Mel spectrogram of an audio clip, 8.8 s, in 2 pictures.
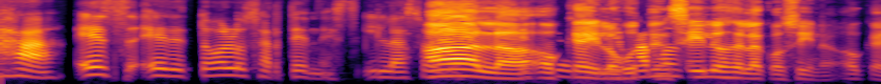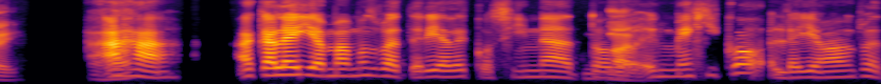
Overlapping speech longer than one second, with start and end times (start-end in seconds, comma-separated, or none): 2.1-3.4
